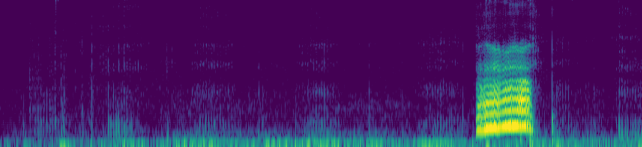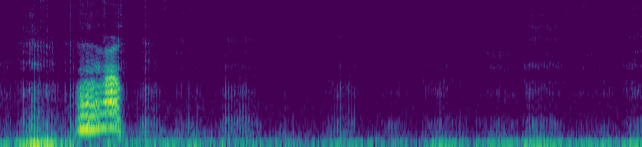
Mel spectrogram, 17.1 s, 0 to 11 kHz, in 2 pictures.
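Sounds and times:
cat purring: 0.4 - 12.2, 12.9 - 17.1
cat meowing: 6.4 - 7.2, 9.6 - 10.2.

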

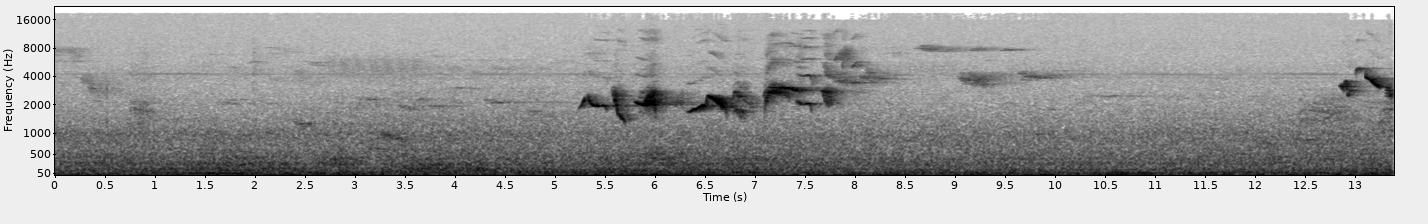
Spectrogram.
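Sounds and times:
common blackbird song in London: 1.7 - 10.7, 12.6 - 13.3.

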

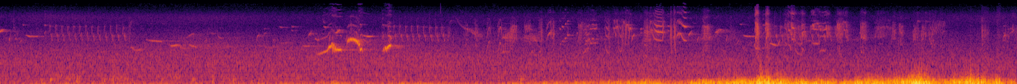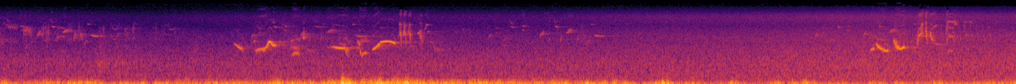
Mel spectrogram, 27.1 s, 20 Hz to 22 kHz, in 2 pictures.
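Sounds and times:
common blackbird singing warbled fluty phrases: 0.0 - 21.9, 24.3 - 27.0.

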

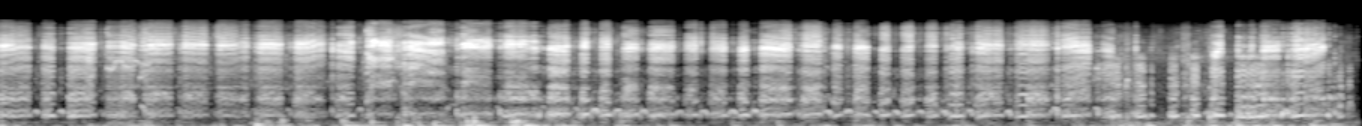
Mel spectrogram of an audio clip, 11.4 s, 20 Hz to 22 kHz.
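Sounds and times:
hamster scratching inside a jar: 0.0 - 11.3.

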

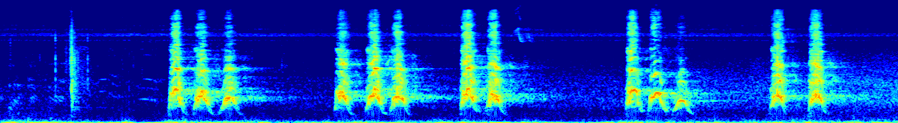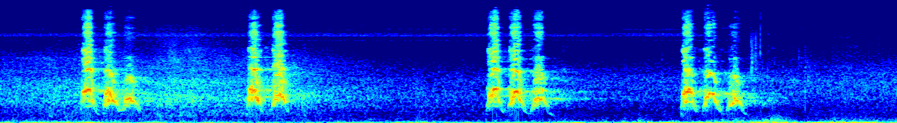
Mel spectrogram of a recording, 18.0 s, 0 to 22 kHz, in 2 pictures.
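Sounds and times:
traffic: 0.0 - 17.9
small dog barking in a backyard: 1.7 - 2.6, 3.3 - 5.3, 6.2 - 8.5, 9.8 - 10.5, 11.4 - 12.1, 13.8 - 14.7, 15.8 - 16.6.

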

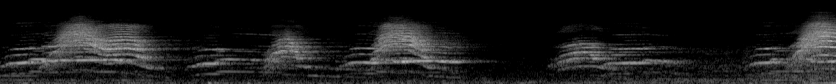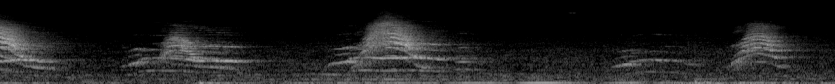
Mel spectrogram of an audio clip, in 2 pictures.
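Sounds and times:
domestic cats in heat caterwauling: 0.0 - 4.8, 5.6 - 6.9, 7.5 - 9.0, 9.6 - 11.0, 11.6 - 13.2, 14.5 - 16.5.

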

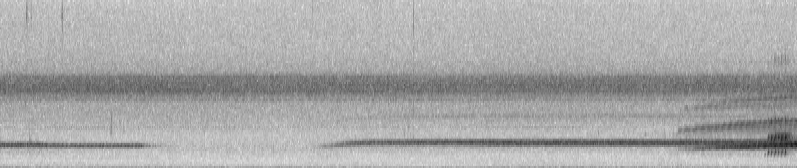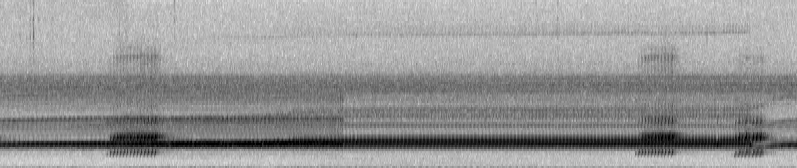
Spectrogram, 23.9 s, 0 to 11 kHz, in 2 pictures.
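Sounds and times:
several frogs calling in a ravine at night: 0.0 - 2.4, 4.8 - 23.9
rattling pulsed frog croaks: 5.4 - 23.9.

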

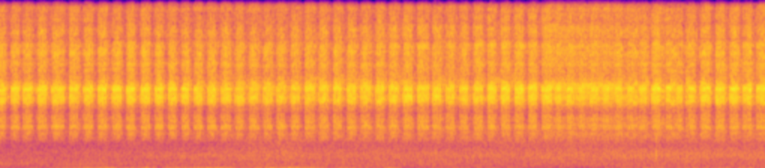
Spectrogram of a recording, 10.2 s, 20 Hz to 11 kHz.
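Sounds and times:
several cicadas singing: 0.0 - 10.2.

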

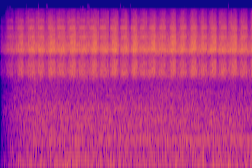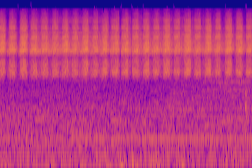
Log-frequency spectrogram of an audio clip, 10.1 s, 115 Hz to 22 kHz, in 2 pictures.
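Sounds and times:
cicada chorus droning: 0.0 - 10.0.

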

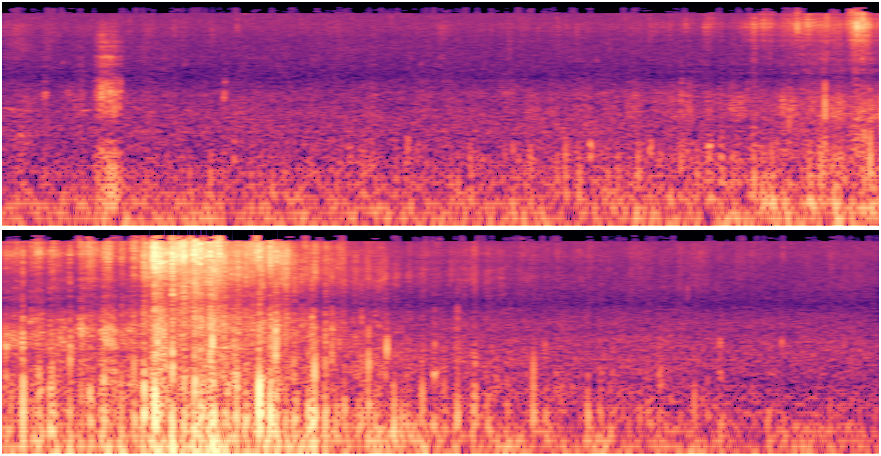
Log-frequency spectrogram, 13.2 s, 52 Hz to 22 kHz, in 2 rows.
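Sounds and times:
background noise: 0.0 - 13.1
several ponies galloping hoofbeats: 3.0 - 12.5.

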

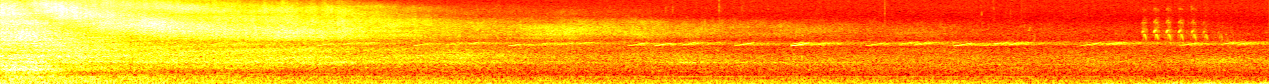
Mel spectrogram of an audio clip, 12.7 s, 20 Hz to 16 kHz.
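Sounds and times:
heavy steady low rumble: 0.0 - 7.9
spring peepers chorusing in rural outdoor ambience: 0.5 - 12.5.

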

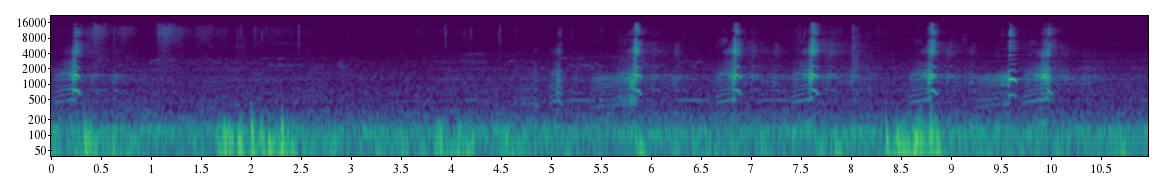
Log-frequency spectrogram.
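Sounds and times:
geese giving harsh nasal honks: 0.0 - 0.8, 4.8 - 8.0, 8.6 - 10.4
deep rumbling background noise: 0.0 - 10.9.

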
